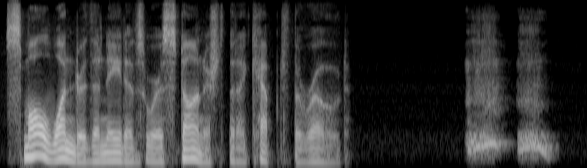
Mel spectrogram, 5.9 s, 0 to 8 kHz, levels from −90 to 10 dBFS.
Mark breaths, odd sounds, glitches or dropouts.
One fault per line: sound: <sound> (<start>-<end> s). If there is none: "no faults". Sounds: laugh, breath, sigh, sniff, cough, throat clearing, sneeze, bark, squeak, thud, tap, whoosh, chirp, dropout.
sound: throat clearing (4.6-5.6 s)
